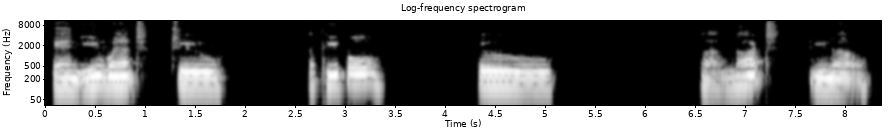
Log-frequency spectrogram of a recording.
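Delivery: slow word-by-word reading, pausing between phrases; halting, deliberate gloss of a verse; literal translation read-out. Acted. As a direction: translate aloud slowly, piece by piece.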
